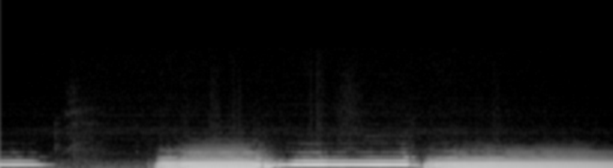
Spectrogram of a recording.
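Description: French horn played through a clear mouthpiece. A held note dies away at the start. A lower note then slurs up about an octave, holds, and slurs back down to the low note, which is held and fades out near the end.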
